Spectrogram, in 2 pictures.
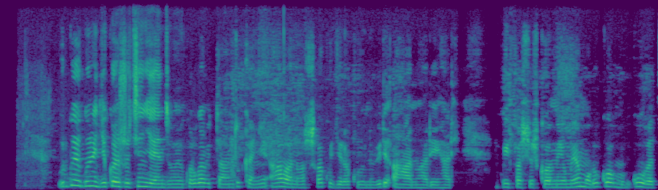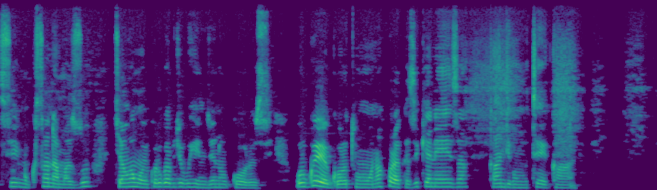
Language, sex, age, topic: Kinyarwanda, female, 18-24, education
